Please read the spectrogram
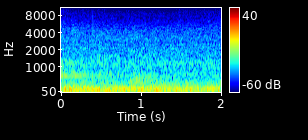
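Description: Steady low rumble, with a man's brief spoken 'yeah' about a second in.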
